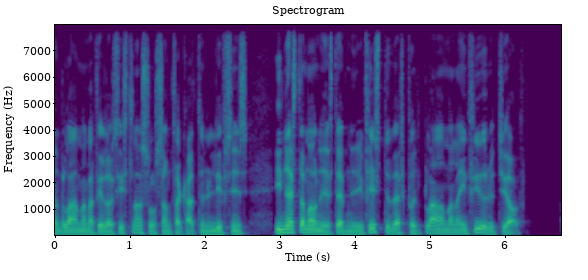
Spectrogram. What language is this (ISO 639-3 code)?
isl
